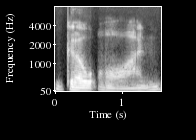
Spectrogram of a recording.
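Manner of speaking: threatening, scratchy, rumbling voice, drawn out. In a scene about a family member, a character speaks in a rumbling voice. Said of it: "That voice kind of does that rumble".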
